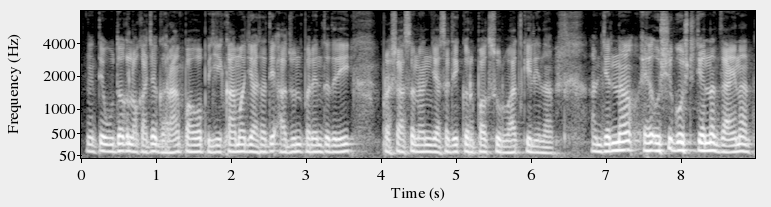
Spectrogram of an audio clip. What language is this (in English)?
Konkani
